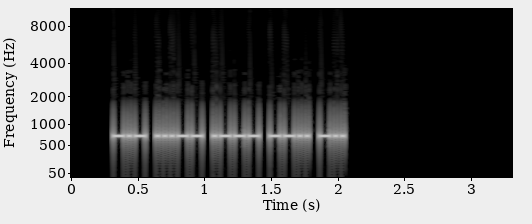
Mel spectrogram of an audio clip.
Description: Morse code, heard as a keyed tone, about 46 wpm, 690 Hz. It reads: K3JZD
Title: NA SOTA Chaser Callsigns 45wpm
